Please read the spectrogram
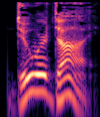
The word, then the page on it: do-or-die: British English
